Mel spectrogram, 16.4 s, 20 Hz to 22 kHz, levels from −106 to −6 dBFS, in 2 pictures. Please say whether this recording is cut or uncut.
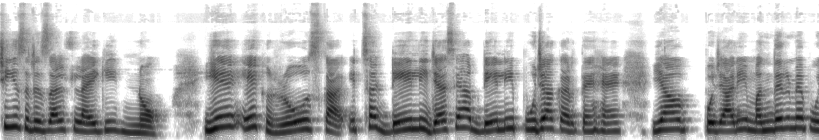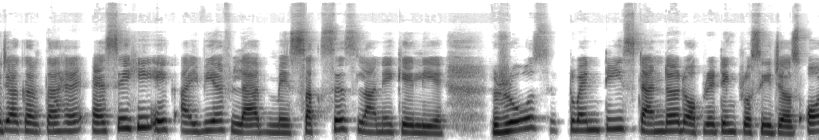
uncut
